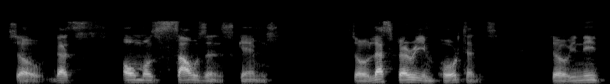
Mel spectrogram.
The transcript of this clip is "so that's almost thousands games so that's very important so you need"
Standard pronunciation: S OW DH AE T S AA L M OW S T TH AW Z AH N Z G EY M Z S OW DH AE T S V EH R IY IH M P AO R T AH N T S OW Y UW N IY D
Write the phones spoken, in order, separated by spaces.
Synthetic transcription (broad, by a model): S OW DH AE T S AA L M OW S T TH AW Z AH N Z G EY M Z S OW DH AE T S V EH R IY IH M P AO R T AH N T S OW Y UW N IY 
